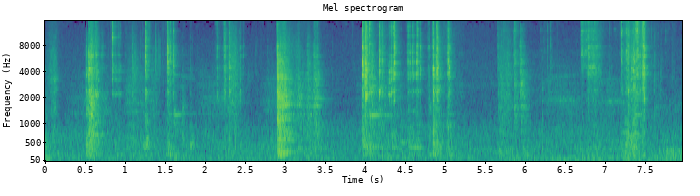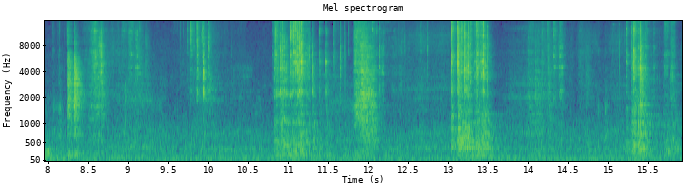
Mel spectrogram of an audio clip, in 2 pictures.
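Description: Metal tongs clinking and scraping against a Char-Griller Gravity 980's steel cooking grates and perforated side shelf as biscuits are lifted and flipped, in irregular clicks and clusters of clinks.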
